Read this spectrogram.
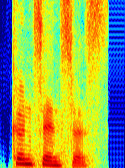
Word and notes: consensus: Indian

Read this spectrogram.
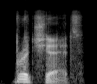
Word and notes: brochette: British English

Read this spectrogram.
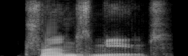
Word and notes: transmute: British English

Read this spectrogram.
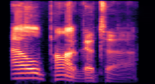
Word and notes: alpargata: British English

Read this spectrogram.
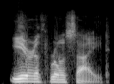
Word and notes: erythrocyte: American English

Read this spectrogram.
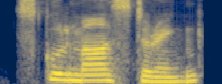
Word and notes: schoolmastering: Indian

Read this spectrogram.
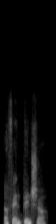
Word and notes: affenpinscher: Indian

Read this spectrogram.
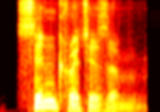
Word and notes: syncretism: British English

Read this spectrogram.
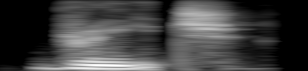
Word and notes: breech: Indian

